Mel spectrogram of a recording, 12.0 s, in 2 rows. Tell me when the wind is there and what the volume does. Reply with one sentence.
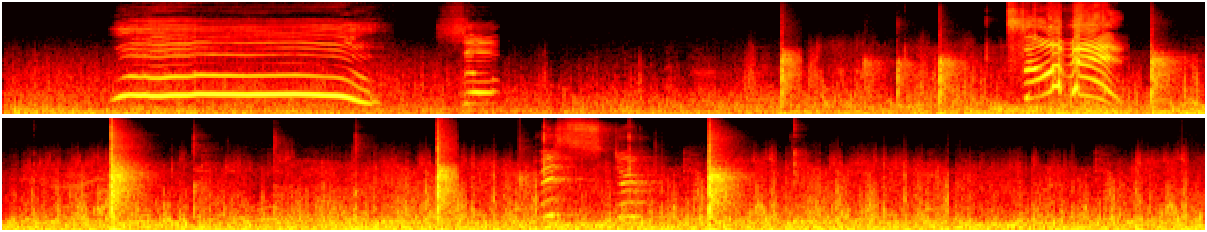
You can hear the wind from 0.0 to 11.9 s, getting louder.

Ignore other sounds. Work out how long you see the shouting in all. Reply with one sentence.
The shouting can be heard for 3 seconds in total.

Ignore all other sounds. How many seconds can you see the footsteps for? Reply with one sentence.
You can't hear the footsteps here.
